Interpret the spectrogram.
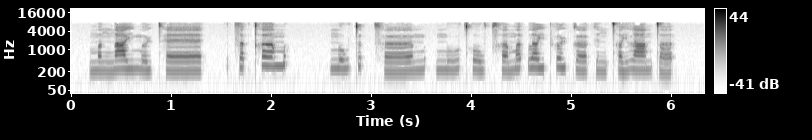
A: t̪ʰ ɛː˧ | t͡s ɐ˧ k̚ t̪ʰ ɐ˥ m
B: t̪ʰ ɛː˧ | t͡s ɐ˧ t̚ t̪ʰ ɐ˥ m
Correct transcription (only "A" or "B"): A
